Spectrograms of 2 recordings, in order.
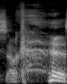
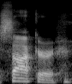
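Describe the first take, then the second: First: It is said with an Australian accent. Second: It is said with an American accent. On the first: "when people in Australia call it soccer" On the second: "American is like soccer"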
